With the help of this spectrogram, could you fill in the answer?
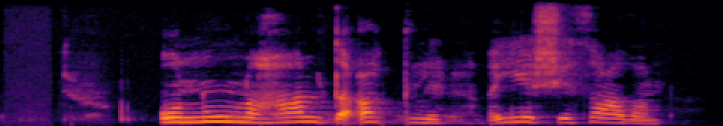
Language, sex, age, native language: Icelandic, female, 14, Icelandic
